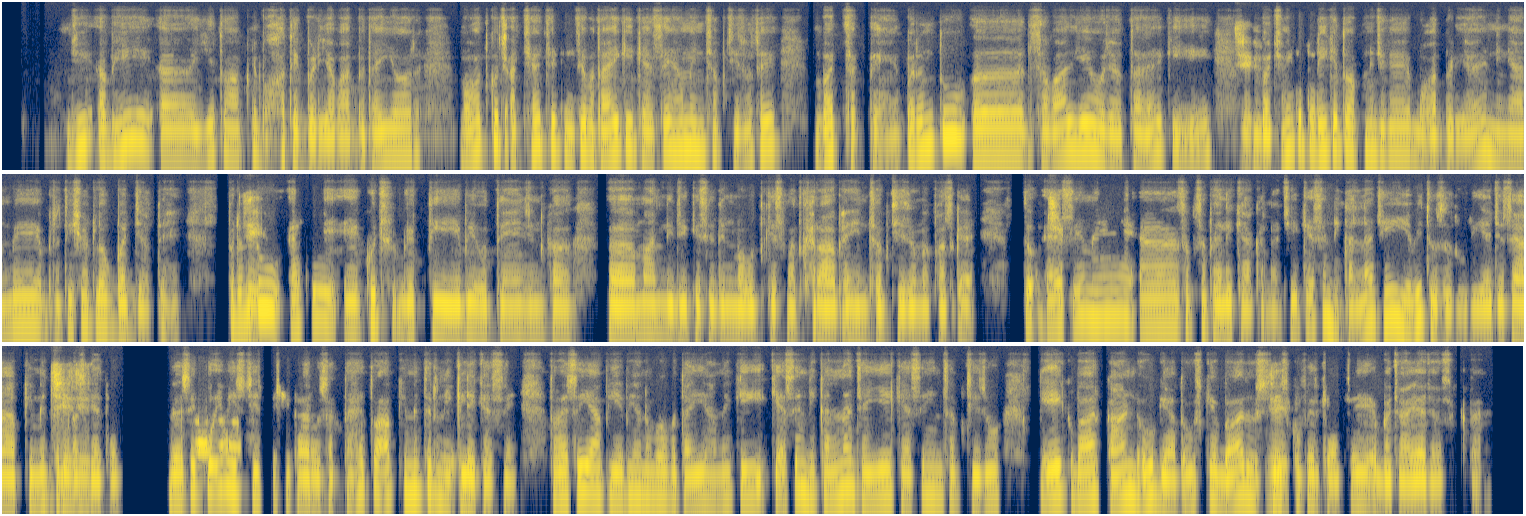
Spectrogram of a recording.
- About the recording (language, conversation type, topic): Hindi, podcast, ऑनलाइन और सोशल मीडिया पर भरोसा कैसे परखा जाए?
- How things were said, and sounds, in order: none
